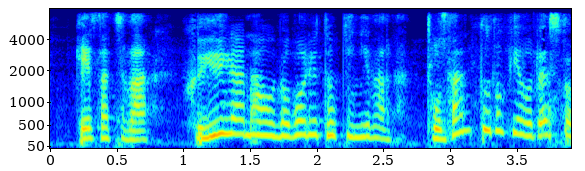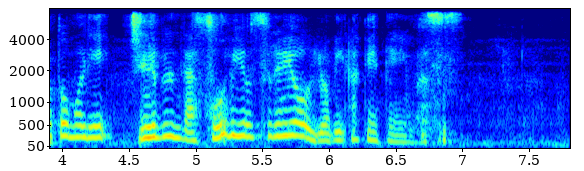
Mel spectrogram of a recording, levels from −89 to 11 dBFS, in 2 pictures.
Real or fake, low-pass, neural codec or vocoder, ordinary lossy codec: fake; 7.2 kHz; codec, 24 kHz, 1.5 kbps, HILCodec; AAC, 32 kbps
